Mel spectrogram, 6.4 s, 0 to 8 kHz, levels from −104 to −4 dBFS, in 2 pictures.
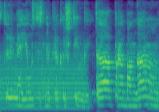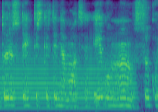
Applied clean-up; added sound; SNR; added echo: none; Brass instrument; 9 dB; reverberation time 0.2 s.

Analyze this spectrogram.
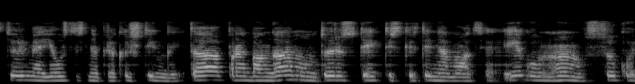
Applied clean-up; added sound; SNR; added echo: neural mask model DeepFilterNet 3.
